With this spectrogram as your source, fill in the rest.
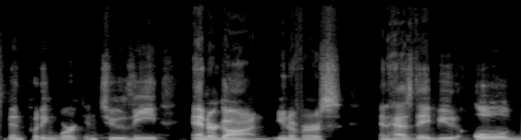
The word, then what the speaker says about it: Energon: It's pronounced like a John.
